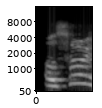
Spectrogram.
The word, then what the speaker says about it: Osar: Osar is an ancient Kemetic pronunciation of the Egyptian deity Osiris.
